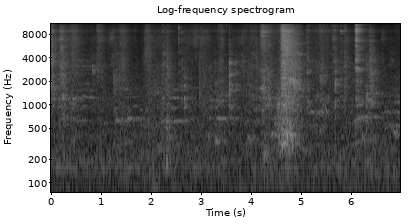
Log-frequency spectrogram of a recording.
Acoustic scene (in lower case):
restaurant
